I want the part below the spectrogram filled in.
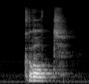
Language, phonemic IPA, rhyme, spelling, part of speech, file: Dutch, /krɔt/, -ɔt, krot, noun, Nl-krot.ogg
- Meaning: derelict or rudimentary house, shanty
